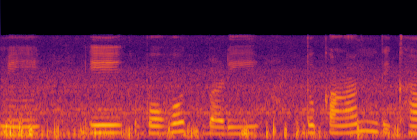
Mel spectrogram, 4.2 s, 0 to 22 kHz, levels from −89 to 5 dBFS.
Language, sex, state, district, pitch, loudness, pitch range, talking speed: Hindi, female, Haryana, Charkhi Dadri, 210 Hz, -18 LUFS, 195-225 Hz, 100 wpm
